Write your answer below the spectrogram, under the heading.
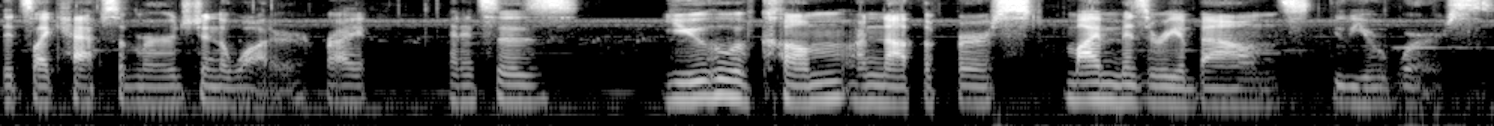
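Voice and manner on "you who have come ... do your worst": echoing voice, as if ringing from a cavern. Describing a voice coming from a half-submerged cave: echoing voice from a cave. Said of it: "hear this echoing voice".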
